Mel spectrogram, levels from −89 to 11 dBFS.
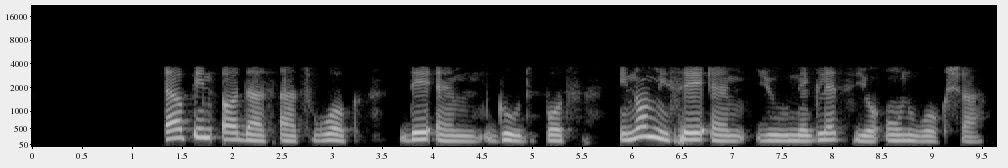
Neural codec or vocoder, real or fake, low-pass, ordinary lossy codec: none; real; 3.6 kHz; AAC, 32 kbps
